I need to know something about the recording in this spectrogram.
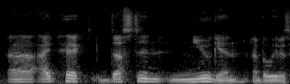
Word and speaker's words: Nguyen: I picked Dustin Nguyen, I believe is how you say his name, for Descender. I think it's Win.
